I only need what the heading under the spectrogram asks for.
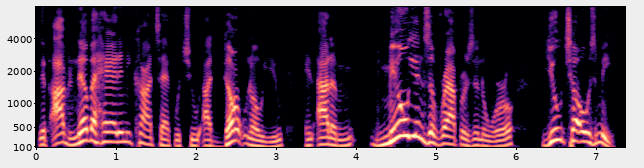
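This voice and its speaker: A higher-pitched American man argues his case in a casual, heated debate. He is emphatic and slangy, pressing each point like a lecture. The sound is dry and close. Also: very animated, moderate pace, no room sound. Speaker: podcast co-host.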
